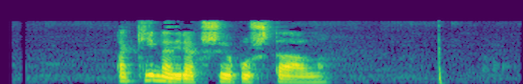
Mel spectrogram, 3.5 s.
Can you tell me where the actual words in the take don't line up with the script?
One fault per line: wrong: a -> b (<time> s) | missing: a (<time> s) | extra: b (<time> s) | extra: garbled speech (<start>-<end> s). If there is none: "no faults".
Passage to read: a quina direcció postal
no faults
